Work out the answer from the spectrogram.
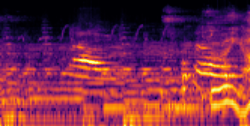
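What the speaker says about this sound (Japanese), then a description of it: "Nope. Kitty." A cat meows repeatedly in the video game Fate/Samurai Remnant, several drawn-out rising and falling meows, close and clear over soft background music.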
